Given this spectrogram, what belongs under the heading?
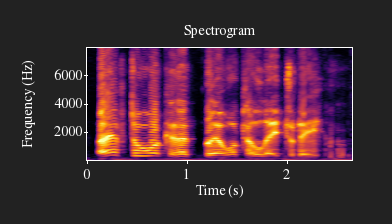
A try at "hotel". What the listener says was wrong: I was trying to figure out what sounds weird, but it's the pronunciation of hotel. So you stressed the first syllable. You said hotel. We stress the second syllable. Hotel. Hotel.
